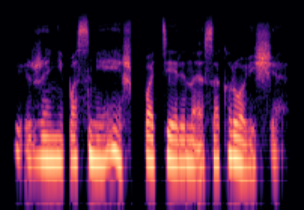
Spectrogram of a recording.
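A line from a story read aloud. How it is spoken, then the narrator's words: Sudden snake-like rasp. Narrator (Russian): Внезапно прохрипел мужчина, словно змея или василиск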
